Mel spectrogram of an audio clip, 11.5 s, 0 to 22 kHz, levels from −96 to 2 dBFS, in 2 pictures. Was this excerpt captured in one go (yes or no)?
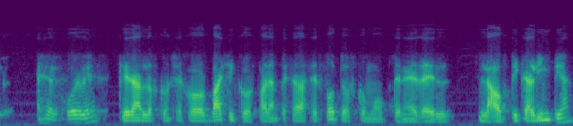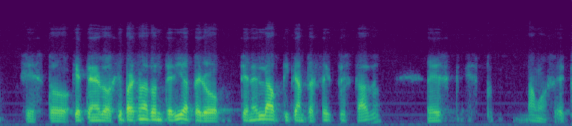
no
